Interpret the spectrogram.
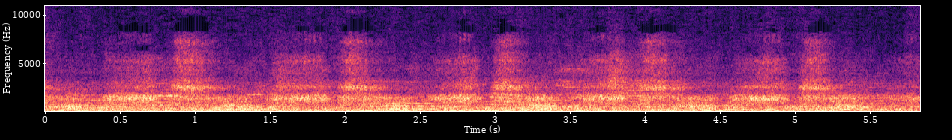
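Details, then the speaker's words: Expiratory wheezing in a child, heard when the child breathes out. It is contrasted with inspiratory stridor during a danger-sign assessment for cough or difficult breathing. "Or you may hear other noises when the child breathes out, such as wheezing."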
